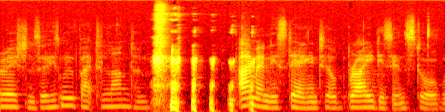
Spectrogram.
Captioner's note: chuckling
